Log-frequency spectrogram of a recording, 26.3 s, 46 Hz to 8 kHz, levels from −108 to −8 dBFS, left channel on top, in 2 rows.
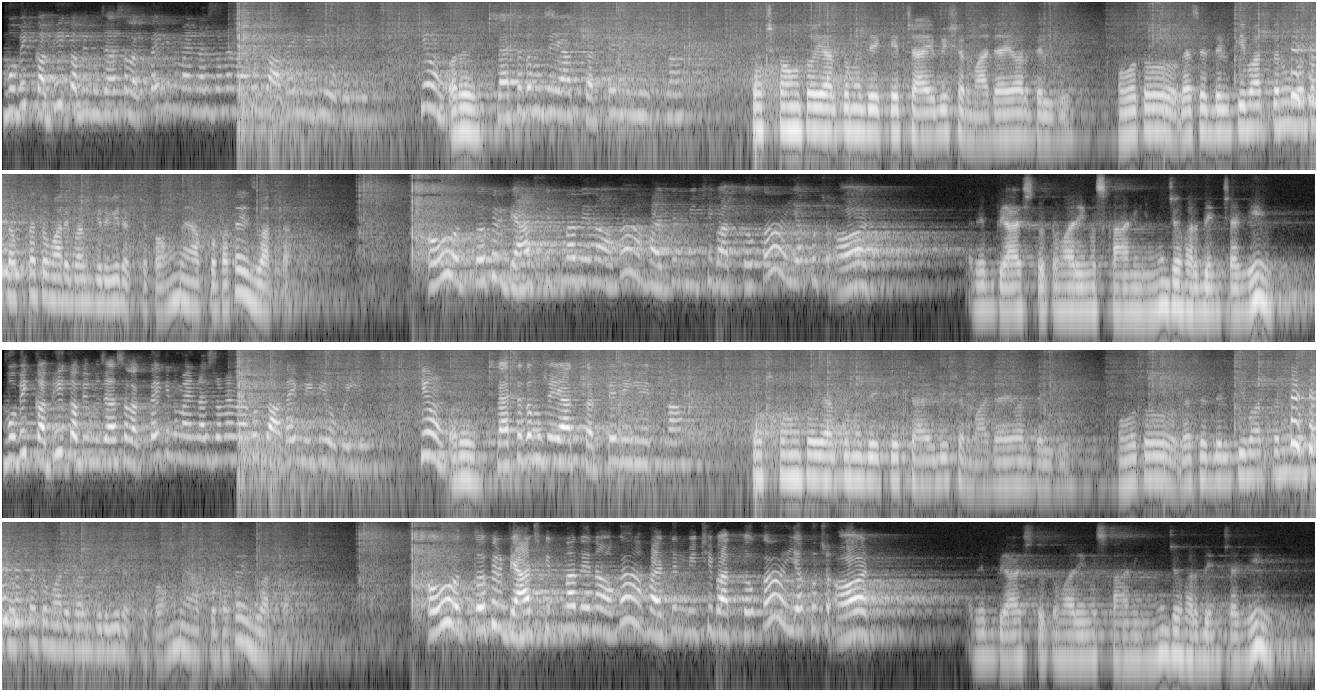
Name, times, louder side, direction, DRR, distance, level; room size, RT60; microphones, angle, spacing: voice 1, 0.0-3.7 4.2-4.4 4.9-6.8 12.9-13.4 17.4-21.8, right 5 dB, 70° right, 9 dB, 1.2 m, -22 dB
sound 1, 2.3-10.7 11.0-17.8, equal, ahead, 4.4 m, -35 dB
voice 2, 4.5-4.8 7.5-10.7 11.2-16.1 22.8-25.9, left 4 dB, 55° left, 16 dB, 0.5 m, -24 dB
27.5 x 15.0 x 8.3 m, 2.7 s
head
